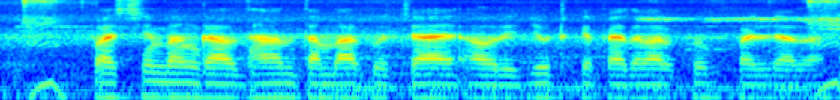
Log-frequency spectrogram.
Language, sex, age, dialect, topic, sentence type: Bhojpuri, male, 25-30, Northern, agriculture, statement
